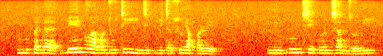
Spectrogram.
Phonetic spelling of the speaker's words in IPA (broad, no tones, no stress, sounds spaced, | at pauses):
ŋ͡m u p ɜ n ɜ | ɓ ɪː n ʁʷ ɜ lˠ u d u t iː n z i p ʎ ɪ d ɜ sʷ ɪː qʷ i ɭ ɪ | lʲ u b uː n s ɪ ɓ ʊː n z ʌ n d ʊː l i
